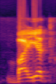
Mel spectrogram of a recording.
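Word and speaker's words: בית: استعمال کیا جاتا ہے، جبکہ عبرانی زبان میں اس کا تلفظ بیت ہوگا۔ بے کے اوپر زبر ہوگی اور یہ کے نیچے زیر۔ یہ کسی ایک گھر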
